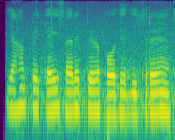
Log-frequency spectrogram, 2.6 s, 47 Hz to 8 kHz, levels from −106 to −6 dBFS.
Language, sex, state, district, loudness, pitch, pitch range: Hindi, male, Arunachal Pradesh, Lower Dibang Valley, -14 LUFS, 140 Hz, 130-145 Hz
